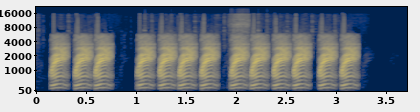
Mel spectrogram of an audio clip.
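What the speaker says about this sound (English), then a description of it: "That's a duck." Duck quack sound effect, a loud, close series of about fourteen sharp nasal quacks in quick bursts of two to four, separated by short silences, with no other sound.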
